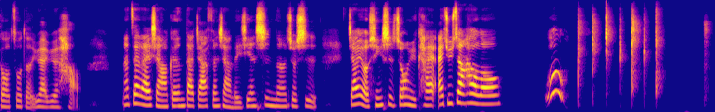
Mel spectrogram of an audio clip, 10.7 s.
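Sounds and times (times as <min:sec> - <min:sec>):
speech: 0:00.0 - 0:07.6
hand claps: 0:08.6 - 0:10.7.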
